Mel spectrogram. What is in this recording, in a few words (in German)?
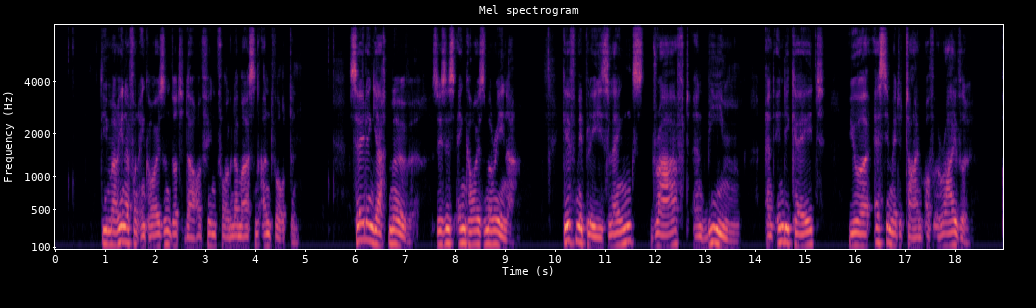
Liegeplatz fuer Moeve Antwort von Enkhuisen, Seefunk; routine; short range certificate sprechfunkbeispiele nach imo vorgabe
